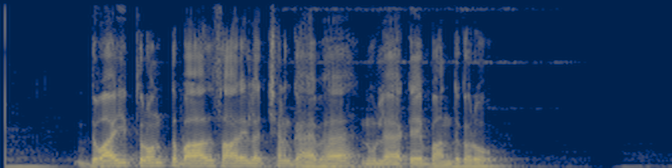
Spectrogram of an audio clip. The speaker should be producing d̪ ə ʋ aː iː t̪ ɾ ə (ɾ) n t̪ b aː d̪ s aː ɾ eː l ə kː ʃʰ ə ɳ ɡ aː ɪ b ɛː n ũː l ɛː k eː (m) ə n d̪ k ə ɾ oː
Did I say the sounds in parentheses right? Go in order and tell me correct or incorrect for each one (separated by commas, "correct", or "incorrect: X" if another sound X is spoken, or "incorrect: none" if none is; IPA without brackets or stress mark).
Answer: incorrect: none, incorrect: b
